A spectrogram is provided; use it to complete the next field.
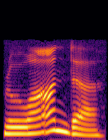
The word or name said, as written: Rwanda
